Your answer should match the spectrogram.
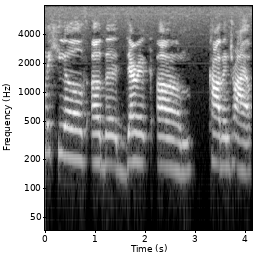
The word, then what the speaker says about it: Chauvin: So Bootsy, like we're on the heels of the Derek Chauvin trial.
